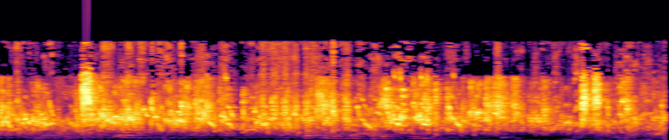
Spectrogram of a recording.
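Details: Budgerigars courting and close to breeding chatter continuously, a mix of high chirps, trills and grating squawks from many overlapping birds.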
